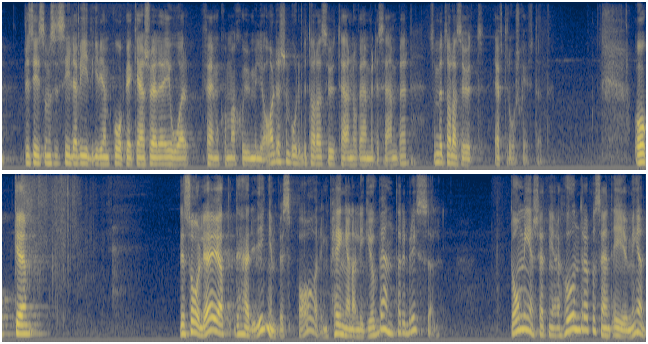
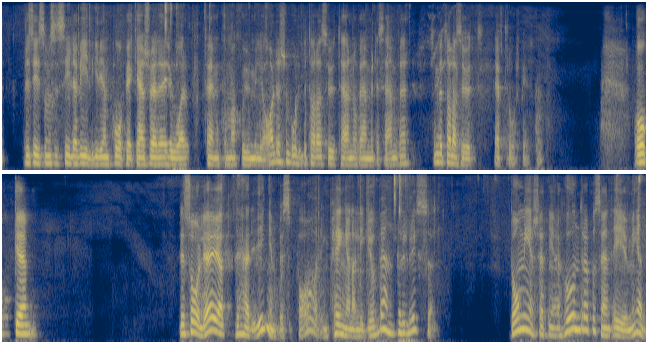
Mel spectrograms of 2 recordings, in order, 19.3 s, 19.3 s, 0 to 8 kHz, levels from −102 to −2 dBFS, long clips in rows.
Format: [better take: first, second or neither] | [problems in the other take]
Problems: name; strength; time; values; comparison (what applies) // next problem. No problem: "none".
first | noise reduction (neural mask model Resemble Enhance denoiser)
